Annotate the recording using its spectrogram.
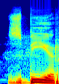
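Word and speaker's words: Збір: This r is hard to pronounce for Americans, right? Zbir, zbir.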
